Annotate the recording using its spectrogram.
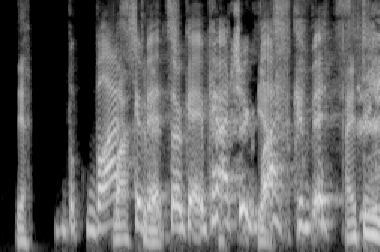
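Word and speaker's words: Vlaskovits: Ellis and with Patrick, am I going to pronounce his last name right? Blaskowitz. Yeah. Blaskowitz.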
